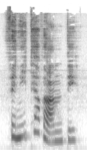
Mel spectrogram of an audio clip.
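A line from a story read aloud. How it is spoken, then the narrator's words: Coaxing, persuasive voice. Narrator (Italian): disse la Umbridge con voce suadente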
